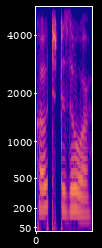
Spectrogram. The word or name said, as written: Cote d'Azur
